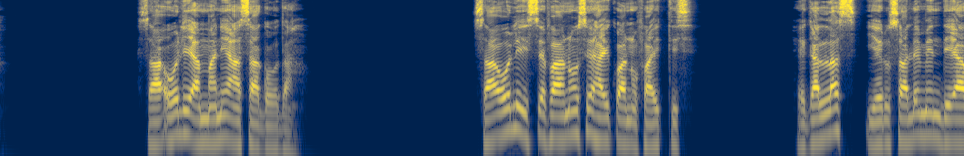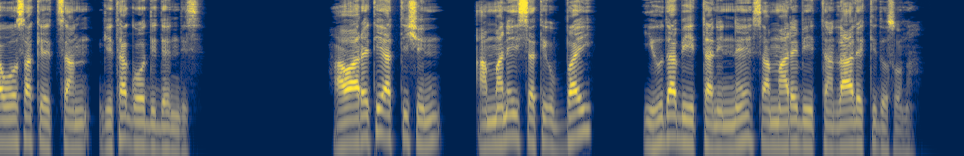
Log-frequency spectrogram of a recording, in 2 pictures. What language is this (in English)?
Gofa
